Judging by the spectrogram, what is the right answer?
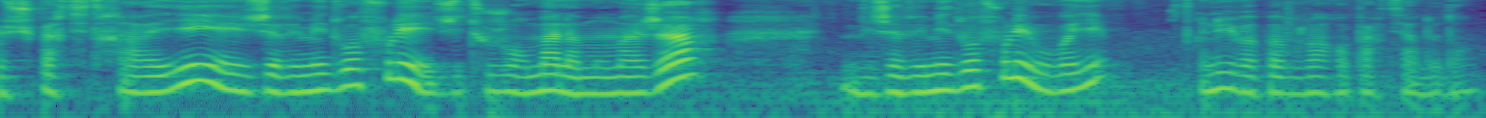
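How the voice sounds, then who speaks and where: A woman's voice: sits low, warm tone. A middle-aged woman from France, hosting a craft channel and chatting casually, rambling with many fillers and restarts.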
